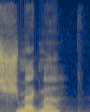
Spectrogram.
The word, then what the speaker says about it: Smegma: It's spelled Smegma, but it's pronounced Schmegma.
